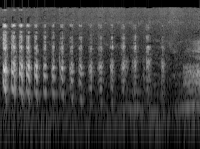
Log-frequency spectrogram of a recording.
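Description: A single quavering bleat like a goat's, one long call that starts loud and dies away over about a second and a half.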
